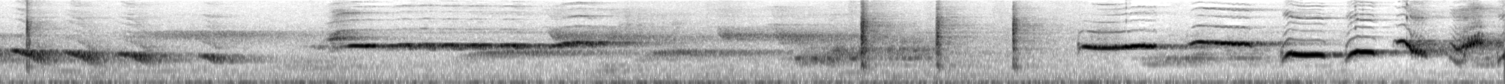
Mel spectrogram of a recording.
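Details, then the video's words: White-rumped shama in competitive singing: a falling run of whistled notes and a buzzy, sustained strain, then a few clicks and a quick series of clear, rising whistles. "chòe lửa hót đấu đập đuôi căng lửa"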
